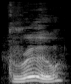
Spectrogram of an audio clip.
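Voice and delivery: grew said high and loud with a long "oo"; U sound in grew. Shown as a demonstration. Teacher models a word for pronunciation practice, grew with loud, high "oo". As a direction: hold the "oo" in grew, pushed out clearly. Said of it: "grew también tiene el U sound".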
